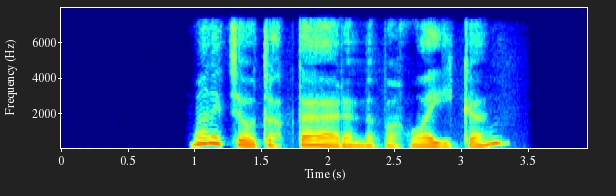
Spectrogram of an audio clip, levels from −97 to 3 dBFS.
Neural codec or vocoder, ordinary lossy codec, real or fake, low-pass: codec, 16 kHz, 0.8 kbps, ZipCodec; AAC, 48 kbps; fake; 7.2 kHz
